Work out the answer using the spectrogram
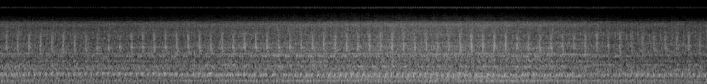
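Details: Lada XRay just after a cold start: sharp, even knock about three per second running steadily over the idle; engine knock, cause unknown.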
